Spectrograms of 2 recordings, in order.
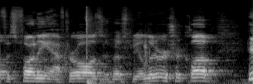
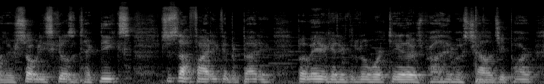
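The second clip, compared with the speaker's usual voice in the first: deep sultry voice; 3 semitones lower, 7 dB quieter, faster than usual. Acted. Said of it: "the deep, sultry voice again".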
